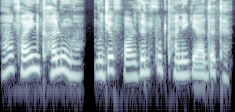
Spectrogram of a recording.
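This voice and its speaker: A woman voicing a calm, protective young man who speaks in a measured, soothing way. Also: a little high, no room sound. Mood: matter-of-fact.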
